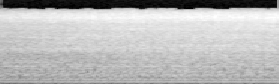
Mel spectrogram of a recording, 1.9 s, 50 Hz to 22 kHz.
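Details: 2004 Ford Fiesta after water pump replacement and accessory belt refitted, cold with coolant bleeder open; steady even idle with no squeal or chirp from the belt, running normally.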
